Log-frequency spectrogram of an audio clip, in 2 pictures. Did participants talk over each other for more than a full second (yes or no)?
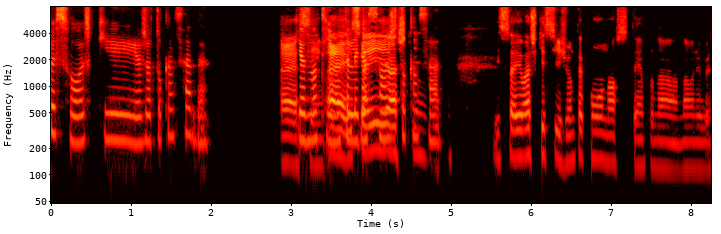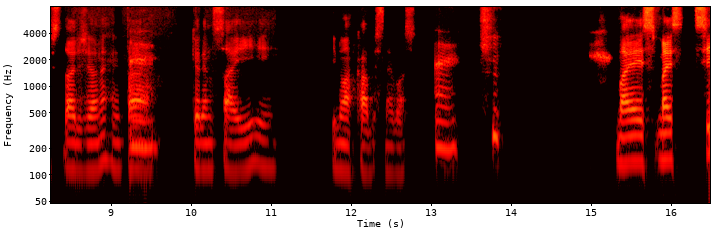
yes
